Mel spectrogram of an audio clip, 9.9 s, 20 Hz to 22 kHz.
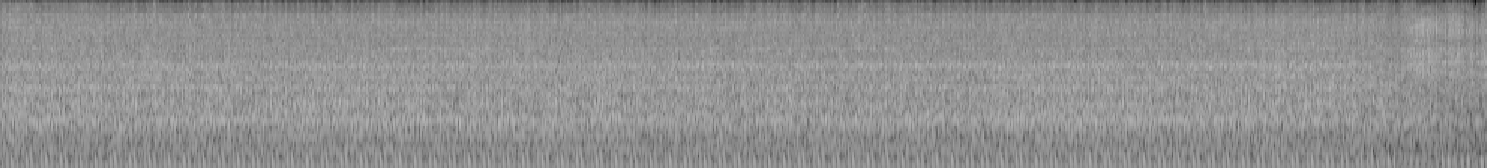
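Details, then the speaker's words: Coleman Powermate Pulse 1850 generator (PM0401850, 1996 engine 93412-0136-01) after carburetor repair, unloaded in driveway, speed targeted at 61.5–62 Hz; steady even drone with mild pulsing beat, no hunting, dropping off near end, normal running; needle may leak a little fuel. "so let's say the carburetor issues are sorted out the engine's running pretty well"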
